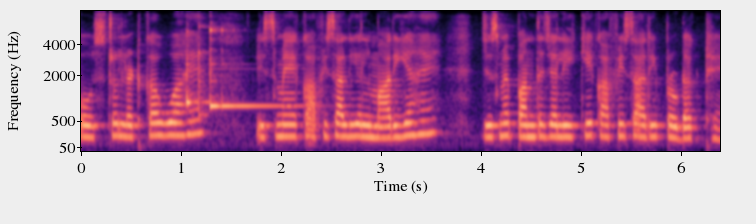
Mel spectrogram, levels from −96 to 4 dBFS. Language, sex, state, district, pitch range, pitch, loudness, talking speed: Hindi, female, Bihar, West Champaran, 210-230 Hz, 220 Hz, -18 LUFS, 150 wpm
